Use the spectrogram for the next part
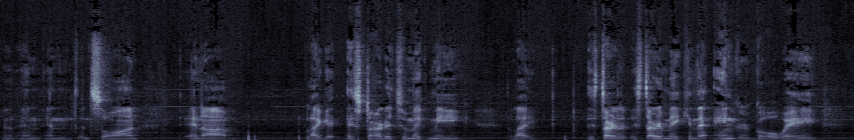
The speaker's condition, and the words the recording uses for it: Stuttering. I don't know if it's because you're tired or something, whatever's happening, you know, in your brain or whatever, like it makes me stutter.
